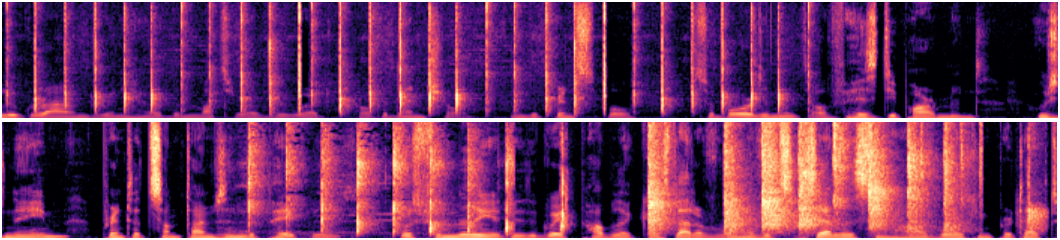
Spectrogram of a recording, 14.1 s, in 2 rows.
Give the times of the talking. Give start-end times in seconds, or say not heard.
0.0-14.0.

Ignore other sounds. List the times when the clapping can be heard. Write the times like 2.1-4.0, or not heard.
0.0-5.4, 8.4-14.0.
